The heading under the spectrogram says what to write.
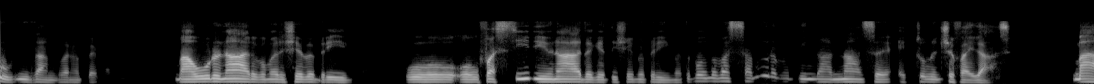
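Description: Nothing here calls for comment, as the speech simply rides along on ordinary G.722 wideband telephone coding at 64 kbit/s with the faint upper-band hiss that path brings.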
